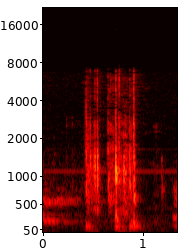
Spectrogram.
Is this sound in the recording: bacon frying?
no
